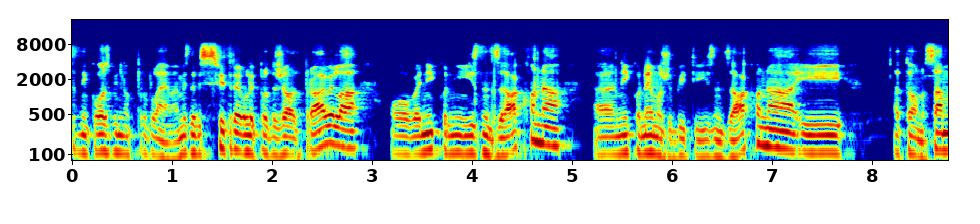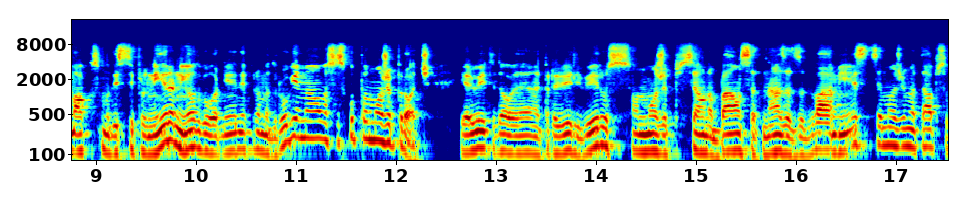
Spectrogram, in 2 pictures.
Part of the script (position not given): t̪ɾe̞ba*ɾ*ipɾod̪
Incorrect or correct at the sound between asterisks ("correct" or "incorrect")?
incorrect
